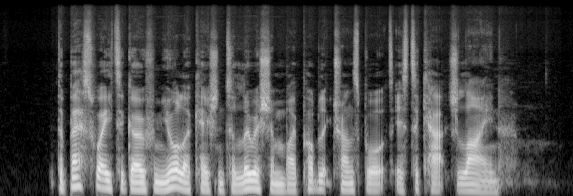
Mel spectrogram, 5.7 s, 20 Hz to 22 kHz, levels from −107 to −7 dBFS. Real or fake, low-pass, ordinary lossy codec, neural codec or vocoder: real; 19.8 kHz; none; none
